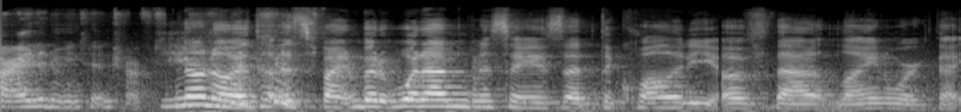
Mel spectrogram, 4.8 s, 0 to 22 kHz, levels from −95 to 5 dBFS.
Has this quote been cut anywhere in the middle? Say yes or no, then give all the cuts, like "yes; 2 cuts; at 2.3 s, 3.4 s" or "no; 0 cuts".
yes; 3 cuts; at 1.3 s, 2.4 s, 3.6 s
